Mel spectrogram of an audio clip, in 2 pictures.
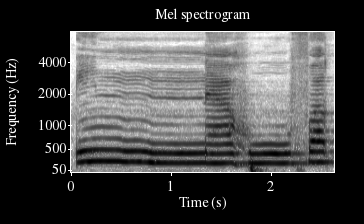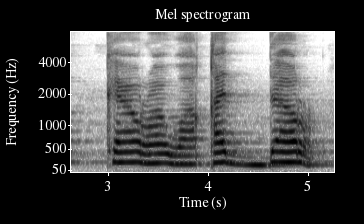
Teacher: இன்னஹு நூன் முஷத்தா குன்னா செய்யணும். ஹூவில் உல்டாதோமா 2 ஹரக்கத்தில் நீட்டம் கொடுங்க.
